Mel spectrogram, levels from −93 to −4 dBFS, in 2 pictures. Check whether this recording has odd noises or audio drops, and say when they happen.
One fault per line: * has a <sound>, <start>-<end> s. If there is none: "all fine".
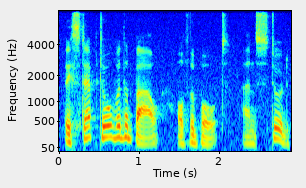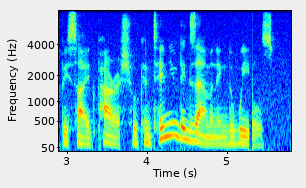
* has a dropout, 5.3-5.3 s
